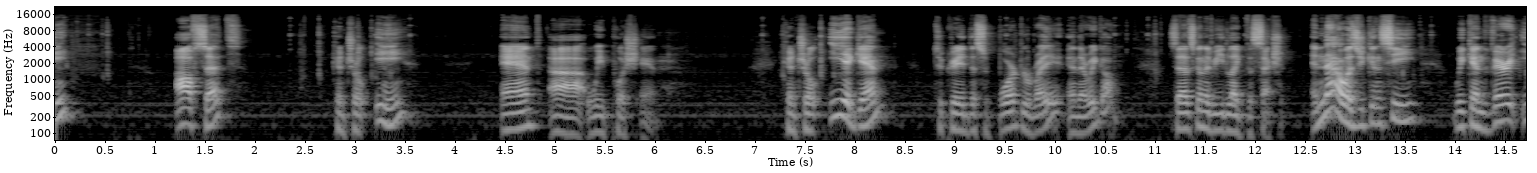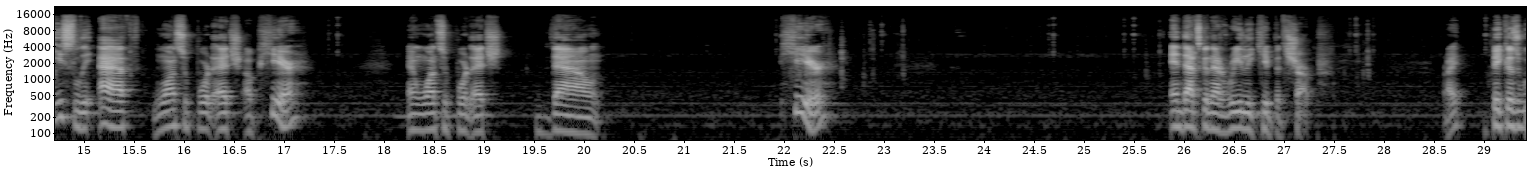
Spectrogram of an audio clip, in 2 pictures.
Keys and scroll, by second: 2.8 ctrl+e, 7.4 ctrl+e, 12.0 3, 13.0 1, 25.5 3, 25.8 q.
